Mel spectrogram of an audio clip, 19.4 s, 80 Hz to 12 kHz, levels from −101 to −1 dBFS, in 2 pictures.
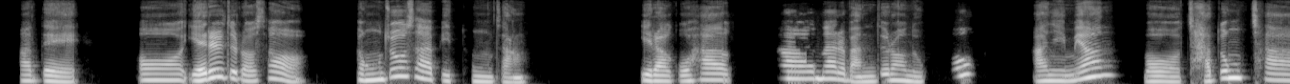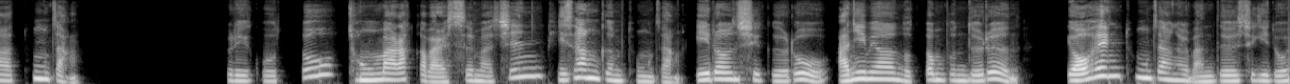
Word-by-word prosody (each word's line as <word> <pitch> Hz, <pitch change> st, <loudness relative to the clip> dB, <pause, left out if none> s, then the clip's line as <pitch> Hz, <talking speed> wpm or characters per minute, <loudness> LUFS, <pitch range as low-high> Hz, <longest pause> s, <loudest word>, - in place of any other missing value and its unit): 아 185 Hz, 0 st, -2 dB
네. 165 Hz, -4 st, +1 dB, 0.4 s
어 200 Hz, 0 st, +1 dB
예를 225 Hz, +11 st, +6 dB
들어서 210 Hz, -3 st, -1 dB, 0.4 s
경조사비 220 Hz, -, +1 dB
통장이라고 145 Hz, -4 st, -4 dB, 1.0 s
하 210 Hz, +1 st, 0 dB, 0.4 s
하나를 245 Hz, -2 st, +2 dB
만들어 175 Hz, +5 st, 0 dB
놓고 300 Hz, -, -3 dB, 0.4 s
아니면 200 Hz, -, +1 dB, 0.2 s
뭐 165 Hz, -2 st, 0 dB
자동차 205 Hz, -, +1 dB
통장 195 Hz, -, -1 dB, 1.1 s
그리고 175 Hz, -2 st, -5 dB, 0.2 s
또 355 Hz, +6 st, -1 dB
정말 210 Hz, +1 st, +3 dB
아까 220 Hz, -4 st, -3 dB
말씀하신 185 Hz, -, -2 dB
비상금 225 Hz, -, +1 dB
통장 155 Hz, -6 st, -7 dB
이런 225 Hz, +3 st, +3 dB
식으로 195 Hz, -3 st, -1 dB
아니면 225 Hz, +2 st, +3 dB
어떤 205 Hz, +5 st, -2 dB
분들은 185 Hz, +2 st, 0 dB, 0.4 s
여행 315 Hz, +12 st, +6 dB
통장을 235 Hz, -9 st, 0 dB
만드시기도 175 Hz, +1 st, -2 dB
200 Hz, 235 characters per minute, -22 LUFS, 175-240 Hz, 1.1 s, 예를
